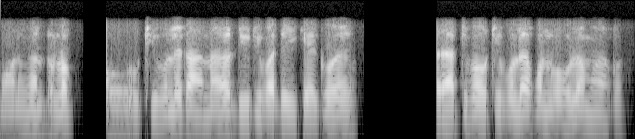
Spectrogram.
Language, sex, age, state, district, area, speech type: Assamese, male, 18-30, Assam, Lakhimpur, urban, conversation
